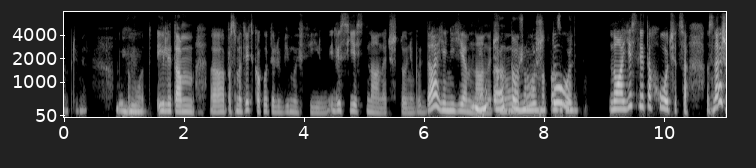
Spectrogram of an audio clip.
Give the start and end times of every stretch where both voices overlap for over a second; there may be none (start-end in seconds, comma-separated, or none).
6.8-8.5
